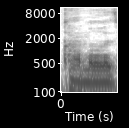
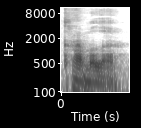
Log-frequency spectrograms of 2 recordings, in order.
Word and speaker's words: Kamala: up several times throughout this video I accidentally mispronounced kamala's name her name is pronounced Kamala not Kamala which is what I've been calling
